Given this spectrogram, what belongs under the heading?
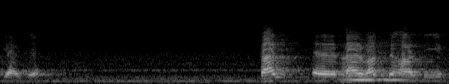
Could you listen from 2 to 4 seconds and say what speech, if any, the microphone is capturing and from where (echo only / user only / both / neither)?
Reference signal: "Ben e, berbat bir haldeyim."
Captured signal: both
